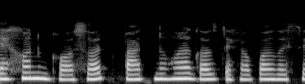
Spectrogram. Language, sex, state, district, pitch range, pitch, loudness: Assamese, female, Assam, Sonitpur, 230-255 Hz, 240 Hz, -12 LUFS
